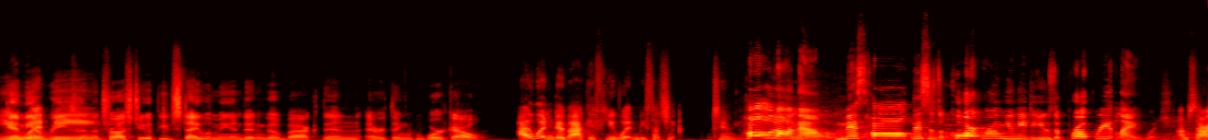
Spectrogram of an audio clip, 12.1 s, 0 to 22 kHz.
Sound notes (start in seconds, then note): 7.6 audience gasps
